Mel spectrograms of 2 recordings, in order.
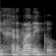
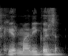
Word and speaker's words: Xermanico: So in my village, it's really common that people call me Germanico or something like that, and I choose my name in Galician to sign my comic books. That's simple, and it's called Germanico. Anyway, I don't get offended when people call me with a mispronounced name, or they choose to call me Germanico, because Germanico is also my name, so it's okay.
